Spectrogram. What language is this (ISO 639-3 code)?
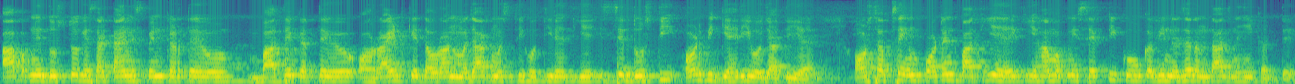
urd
